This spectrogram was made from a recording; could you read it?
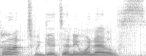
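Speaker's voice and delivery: loud, attempted Irish accent, not quite landing. Trying again after an Irish accent fell flat, in an attempted Irish accent. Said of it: "that's kind of Irish-ish".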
